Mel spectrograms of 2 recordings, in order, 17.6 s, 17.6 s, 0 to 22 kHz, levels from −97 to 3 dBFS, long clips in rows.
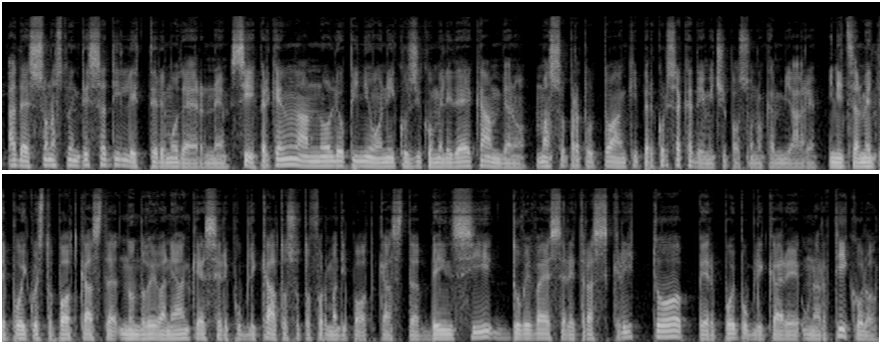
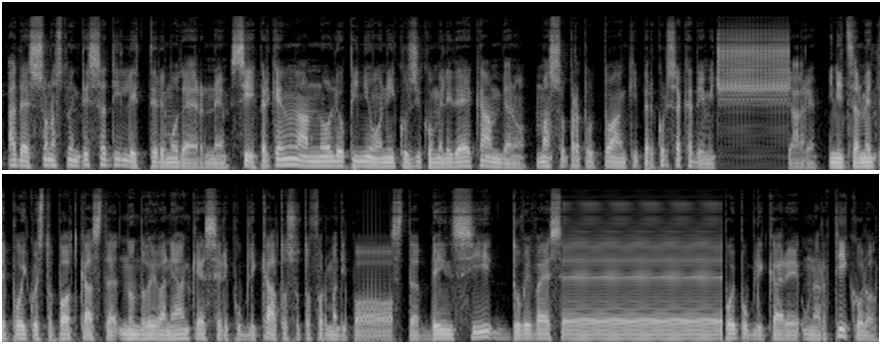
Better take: first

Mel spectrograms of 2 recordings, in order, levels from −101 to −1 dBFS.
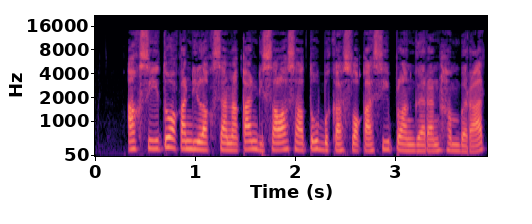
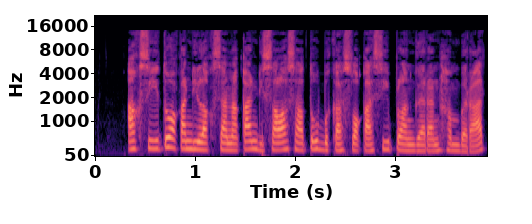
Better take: neither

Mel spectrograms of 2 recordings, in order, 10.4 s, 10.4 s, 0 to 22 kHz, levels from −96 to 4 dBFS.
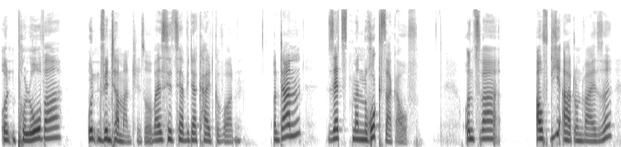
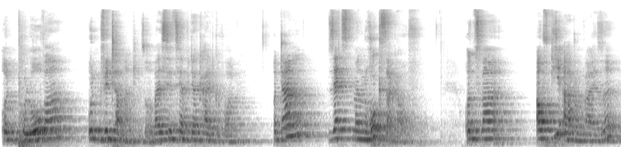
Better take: first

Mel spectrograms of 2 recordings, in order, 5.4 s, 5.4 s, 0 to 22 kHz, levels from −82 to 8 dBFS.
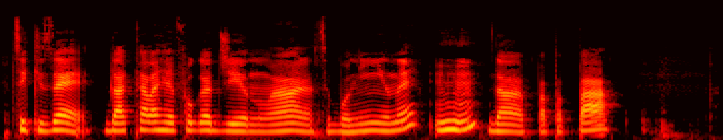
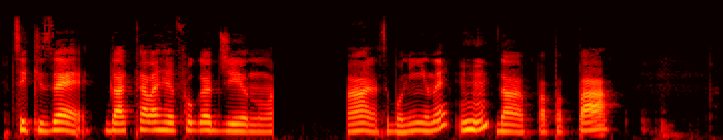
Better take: first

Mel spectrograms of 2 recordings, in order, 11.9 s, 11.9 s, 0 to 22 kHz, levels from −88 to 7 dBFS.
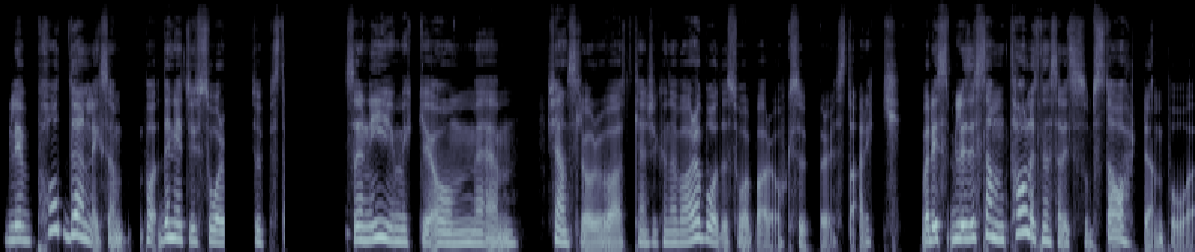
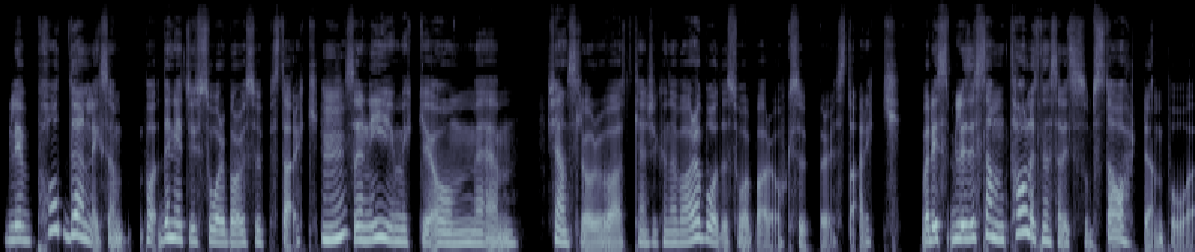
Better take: second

